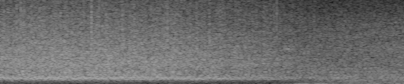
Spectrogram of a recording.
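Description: Steady rushing background noise, joined about one and a half seconds in by the low steady hum of vehicle engines in street traffic.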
